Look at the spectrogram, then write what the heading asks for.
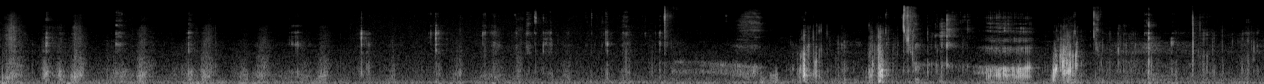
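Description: Close-miked chewing of a crunchy layered strawberry pie biscuit, with small crunches and mouth clicks. Past the middle come a few louder swallows of a drink.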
